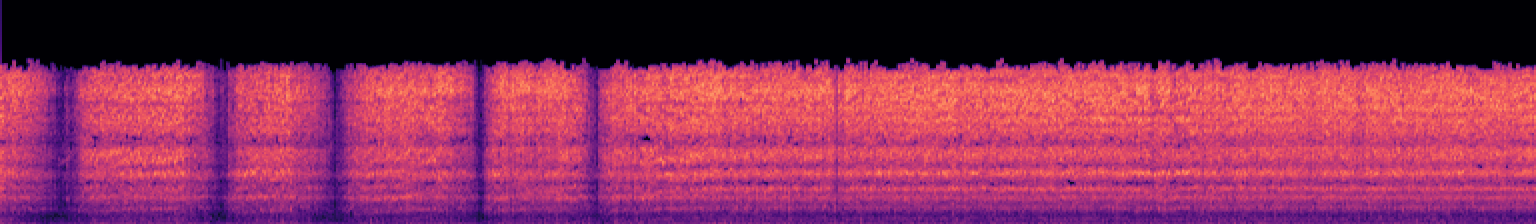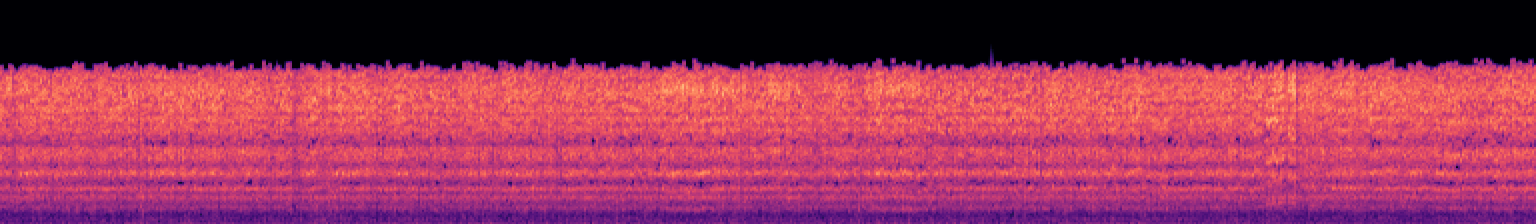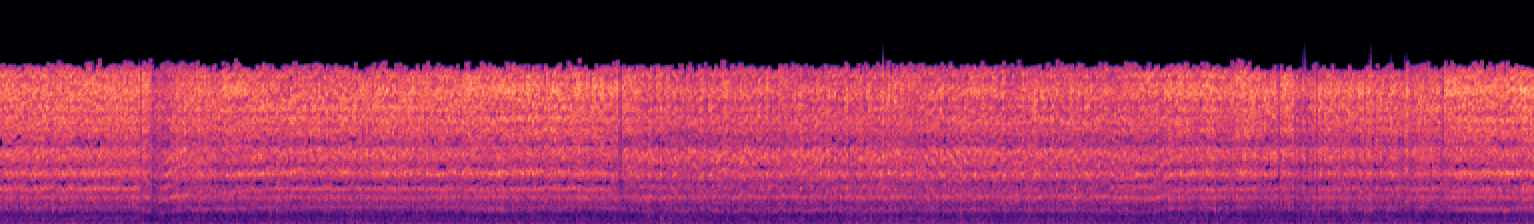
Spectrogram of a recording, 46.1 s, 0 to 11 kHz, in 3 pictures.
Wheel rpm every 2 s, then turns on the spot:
110, 110, 120, 180, 230, 230, 230, 240, 230, 230, 230, 230, 230, 230, 240, 230, 220, 230, 200, 170, 160, 210, 230.
none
